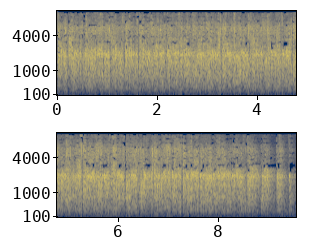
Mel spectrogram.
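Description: An audience breaks into sustained, dense applause, many hands clapping in a steady loud wash for several seconds before it thins into scattered claps at the end.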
